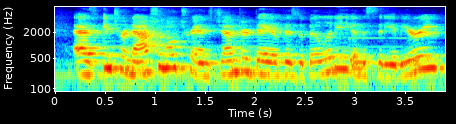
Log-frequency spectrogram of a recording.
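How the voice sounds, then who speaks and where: The pace is fairly quick and the pitch swings very widely, with noticeable background noise behind the speech. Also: woman. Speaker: mayor. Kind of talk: reading aloud a formal proclamation. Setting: community event with audience. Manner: loud.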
